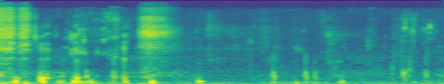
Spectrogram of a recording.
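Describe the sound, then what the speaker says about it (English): Close, quiet chewing of sugary food: a quick run of crunchy bites, then softer, irregular mastication noises that fade toward the end, with no talk. "You gotta get the chewing sounds"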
